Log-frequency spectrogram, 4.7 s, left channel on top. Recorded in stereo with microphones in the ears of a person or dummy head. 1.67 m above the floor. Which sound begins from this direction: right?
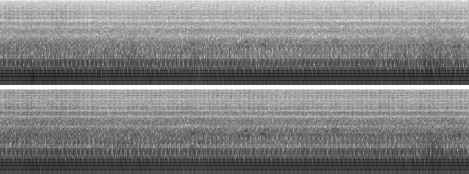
An engine running, at 0.0 s.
